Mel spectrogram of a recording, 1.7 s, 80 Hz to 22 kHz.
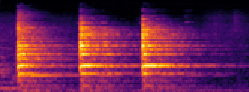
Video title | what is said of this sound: Mine Tour June 10, 2024 | you start tapping your rock and you can hear good rock from Bad Rock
